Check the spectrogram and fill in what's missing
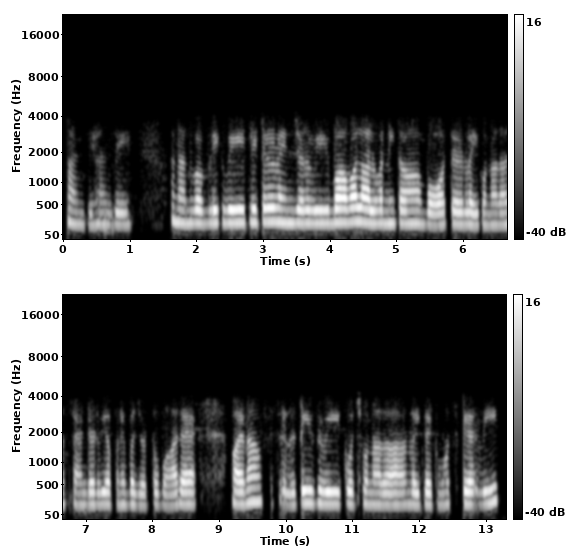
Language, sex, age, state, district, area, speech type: Punjabi, female, 30-45, Punjab, Kapurthala, urban, conversation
